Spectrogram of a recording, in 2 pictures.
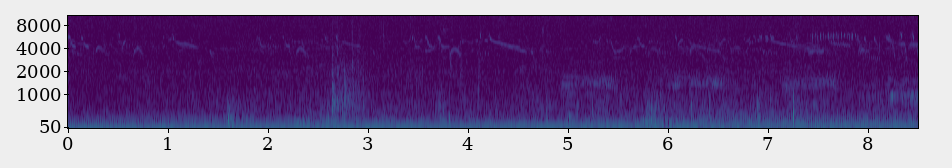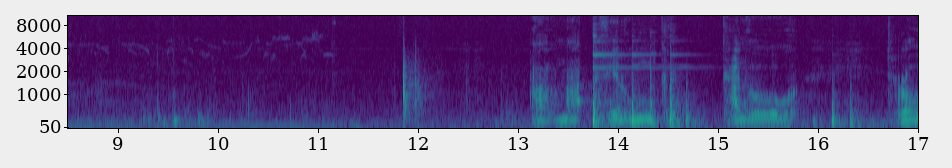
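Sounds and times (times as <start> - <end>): small birds chirping: 0.0 - 17.0
steady low hum: 0.0 - 17.0
short knocks: 13.7 - 15.0, 16.0 - 17.0.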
